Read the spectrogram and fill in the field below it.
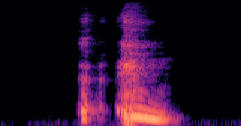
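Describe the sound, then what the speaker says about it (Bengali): A single short throat clearing, close and fairly loud, a quick rough burst followed by a longer gravelly rasp. "সভয়ে গলা পরিষ্কার করে বললে"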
